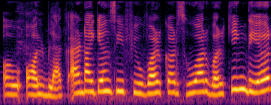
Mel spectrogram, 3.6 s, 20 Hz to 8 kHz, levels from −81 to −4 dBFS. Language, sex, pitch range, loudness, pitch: English, female, 225-295 Hz, -15 LUFS, 270 Hz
